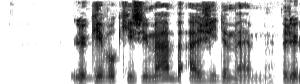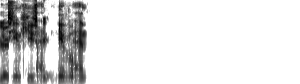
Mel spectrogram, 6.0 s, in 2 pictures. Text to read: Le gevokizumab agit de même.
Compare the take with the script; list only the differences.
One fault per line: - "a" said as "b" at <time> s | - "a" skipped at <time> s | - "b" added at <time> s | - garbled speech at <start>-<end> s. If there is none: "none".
- garbled speech at 2.8-3.9 s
